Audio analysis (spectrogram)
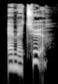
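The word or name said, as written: AMATØRER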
